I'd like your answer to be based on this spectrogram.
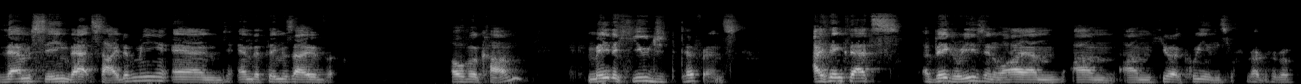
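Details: Young adult male medical student who has stuttered most of his life, with blocks, especially on his name, and sound repetitions; stuttering.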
